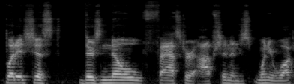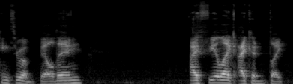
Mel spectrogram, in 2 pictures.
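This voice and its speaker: A man's voice: medium pitch, steady tone, unhurried, fairly bright tone. A man co-hosting a podcast, giving his opinions on video games in casual, conversational speech. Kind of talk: casual opinionated game chat.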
